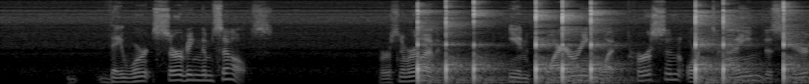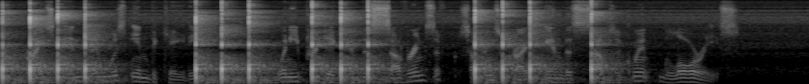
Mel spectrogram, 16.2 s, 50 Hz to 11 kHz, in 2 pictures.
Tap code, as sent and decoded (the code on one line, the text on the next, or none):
3-3 2-5 3-3 3-1
NJNL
